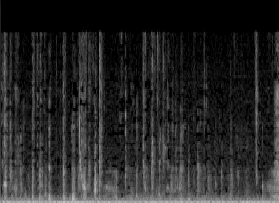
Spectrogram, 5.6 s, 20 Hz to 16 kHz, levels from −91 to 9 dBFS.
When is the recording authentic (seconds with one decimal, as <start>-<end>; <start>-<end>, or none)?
1.2-4.6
